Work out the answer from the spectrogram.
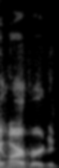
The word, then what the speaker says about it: Hartford: We say Harvard, the T is silent.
